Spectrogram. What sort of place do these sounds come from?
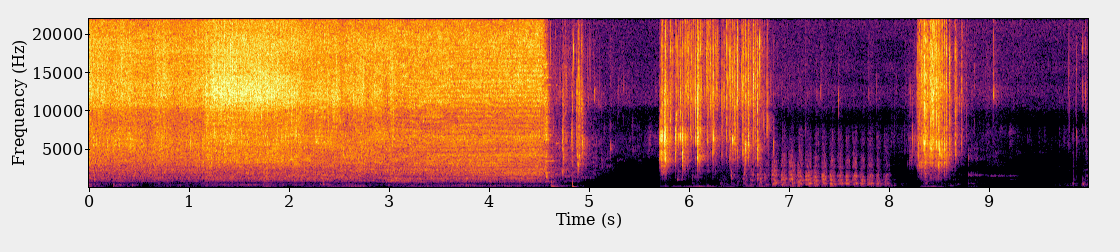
restroom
